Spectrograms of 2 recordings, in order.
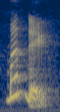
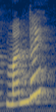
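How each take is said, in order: First: MONDAY starting high, then falling decisively; settled answer. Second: MONDAY rising sharply as a question; unsure question. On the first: Vlogger deciding which day it was, decided. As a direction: land Monday with a steep drop. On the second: Vlogger trying to recall the day, questioning. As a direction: ask Monday with a high upward lift. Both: Real, not acted.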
